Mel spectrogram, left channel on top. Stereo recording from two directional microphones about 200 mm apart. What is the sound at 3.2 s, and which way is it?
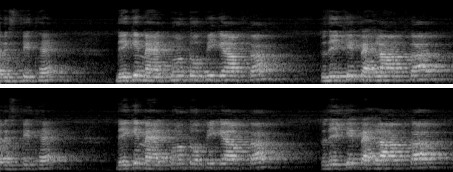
Speech, 10° right (ahead or behind).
